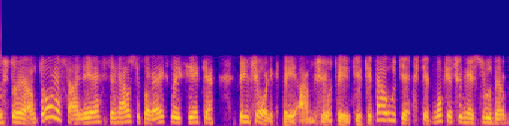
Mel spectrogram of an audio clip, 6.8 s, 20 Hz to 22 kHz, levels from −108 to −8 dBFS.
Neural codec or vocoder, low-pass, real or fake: codec, 16 kHz, 2 kbps, FreqCodec, smaller model; 3.6 kHz; fake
